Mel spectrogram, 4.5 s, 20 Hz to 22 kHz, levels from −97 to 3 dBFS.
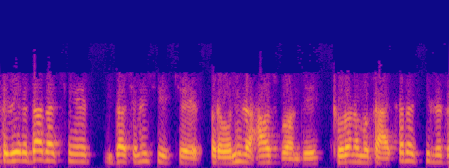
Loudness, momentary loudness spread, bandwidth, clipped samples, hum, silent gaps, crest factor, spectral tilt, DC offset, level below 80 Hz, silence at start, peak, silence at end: -19 LUFS; 7 LU; 3.8 kHz; under 0.1%; none; none; 14 dB; -6.5 dB/octave; under 0.1%; -70 dBFS; 0 s; -4 dBFS; 0 s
